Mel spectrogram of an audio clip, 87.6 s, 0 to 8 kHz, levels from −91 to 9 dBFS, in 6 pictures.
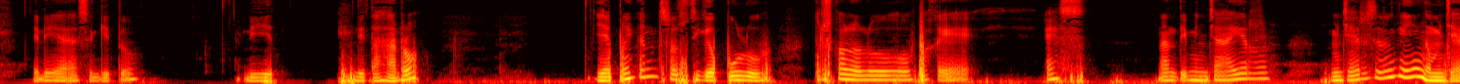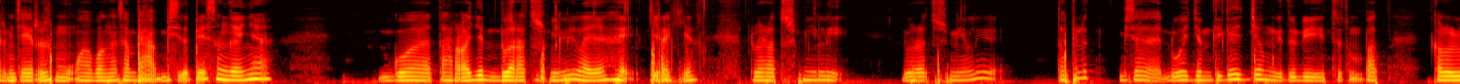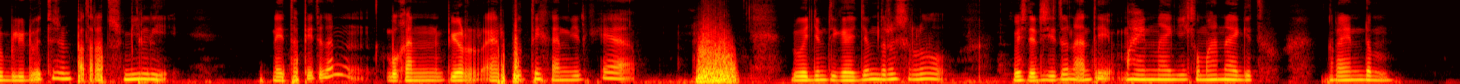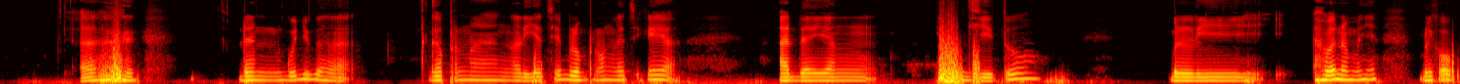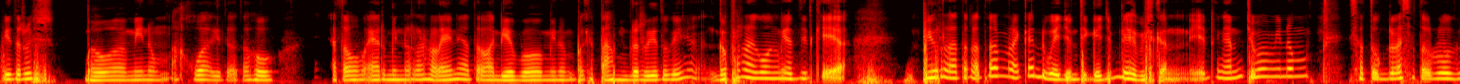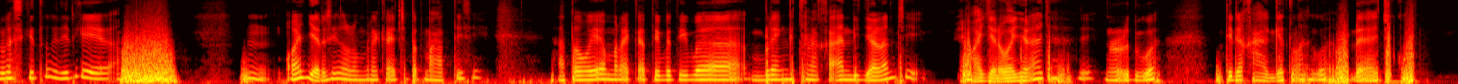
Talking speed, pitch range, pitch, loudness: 125 wpm, 120-170 Hz, 145 Hz, -25 LUFS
